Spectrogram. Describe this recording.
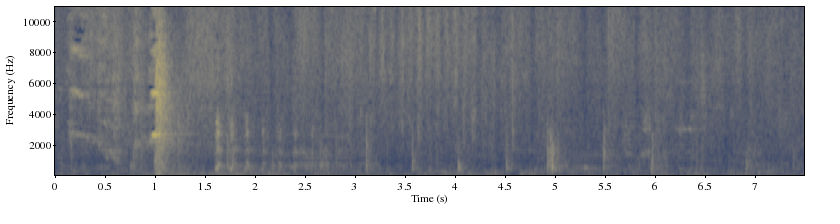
a soft bang, a guy laughs as if he didn't care, and footsteps passing by. Shure WL183, Fel preamp, Edirol R09
footsteps, laughing, street-noise, field-recording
